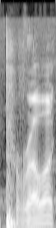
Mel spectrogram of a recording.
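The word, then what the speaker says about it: Peoria: International Airport General Wayne A Downing it's in peroa County Illinois that's how you say it absolutely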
